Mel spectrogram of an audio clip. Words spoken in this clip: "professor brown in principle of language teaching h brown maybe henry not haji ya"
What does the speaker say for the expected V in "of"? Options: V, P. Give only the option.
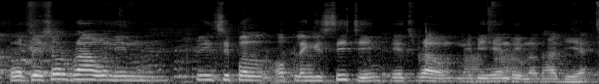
P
